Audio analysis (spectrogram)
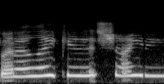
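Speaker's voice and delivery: very high-pitched voice, almost crying. Playing a character who almost has tears in her eyes: near tears. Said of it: "has tears in her eyes".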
